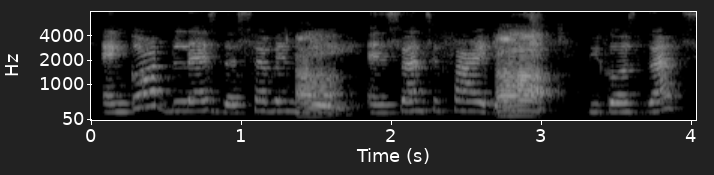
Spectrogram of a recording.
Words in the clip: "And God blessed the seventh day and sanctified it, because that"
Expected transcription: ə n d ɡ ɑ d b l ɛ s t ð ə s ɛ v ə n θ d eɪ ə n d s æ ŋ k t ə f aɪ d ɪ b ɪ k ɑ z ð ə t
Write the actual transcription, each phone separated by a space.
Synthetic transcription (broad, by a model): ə n ɡ ɑ d b l ɛ s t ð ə s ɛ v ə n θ d eɪ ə n s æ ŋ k t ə f aɪ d ɪ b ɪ k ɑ s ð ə t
